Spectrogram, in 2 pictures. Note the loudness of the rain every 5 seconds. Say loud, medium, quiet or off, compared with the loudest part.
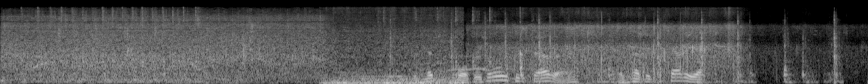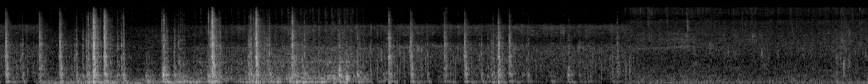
loud, loud, quiet, quiet.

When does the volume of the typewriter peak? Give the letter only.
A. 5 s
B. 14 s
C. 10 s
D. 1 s
C.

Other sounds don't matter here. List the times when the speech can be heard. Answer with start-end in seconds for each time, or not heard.
4.1-7.0.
